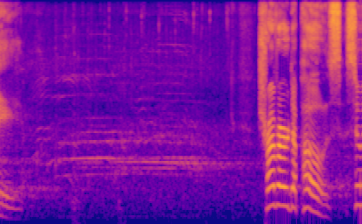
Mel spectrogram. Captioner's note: audience cheers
